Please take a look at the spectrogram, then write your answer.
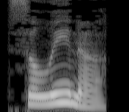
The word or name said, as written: celina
